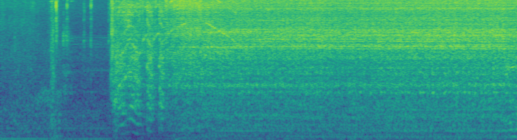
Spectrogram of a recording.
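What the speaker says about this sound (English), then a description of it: "I'm gonna go ahead and start the vehicle up" A vehicle engine is started during a charging-system test with a heavy-duty battery load tester: a short cranking whir, then the engine catches and settles into a steady, loud idle that runs to the end.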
